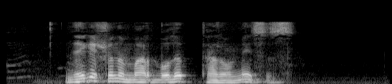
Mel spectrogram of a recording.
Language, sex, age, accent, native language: Uzbek, male, 25-34, Jizzax, Uzbek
